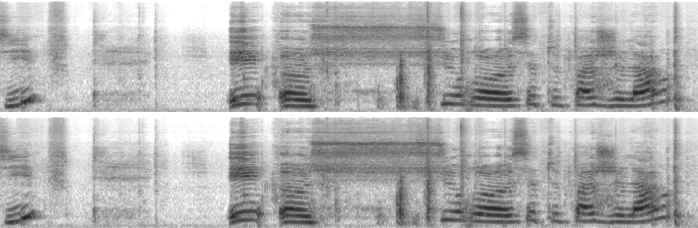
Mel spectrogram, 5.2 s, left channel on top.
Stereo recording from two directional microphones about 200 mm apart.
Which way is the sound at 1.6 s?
40° right (ahead or behind).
